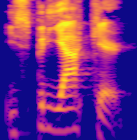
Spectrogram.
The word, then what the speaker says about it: Spreaker: Só que o Spreaker se escreve spriaker, a portuguesano e eu vou soletrar é S-P-R-E-A-K-E-R.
